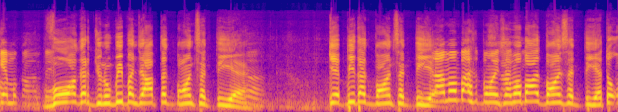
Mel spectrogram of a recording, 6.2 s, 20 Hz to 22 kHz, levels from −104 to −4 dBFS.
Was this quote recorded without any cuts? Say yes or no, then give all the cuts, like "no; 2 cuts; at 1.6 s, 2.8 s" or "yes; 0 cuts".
yes; 0 cuts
